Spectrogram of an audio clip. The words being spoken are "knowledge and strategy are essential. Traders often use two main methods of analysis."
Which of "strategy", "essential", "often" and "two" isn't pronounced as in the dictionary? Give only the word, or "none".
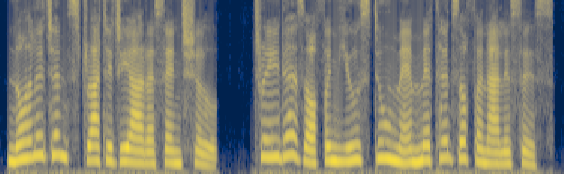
none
